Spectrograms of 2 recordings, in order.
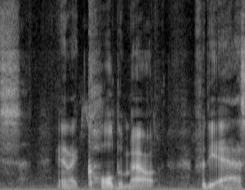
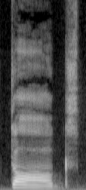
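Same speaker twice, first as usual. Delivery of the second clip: ordinary delivery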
